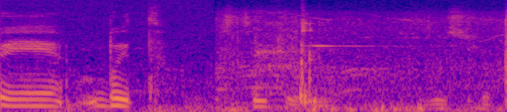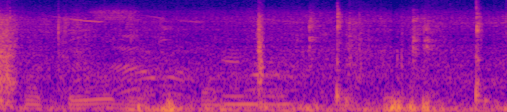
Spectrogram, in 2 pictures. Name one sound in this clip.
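A shovel digs into soil.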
